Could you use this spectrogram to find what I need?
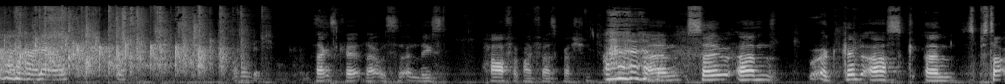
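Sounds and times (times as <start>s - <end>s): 
audience applause at a book talk: 0.0s - 2.5s
speech: 3.2s - 10.0s.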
